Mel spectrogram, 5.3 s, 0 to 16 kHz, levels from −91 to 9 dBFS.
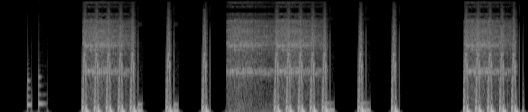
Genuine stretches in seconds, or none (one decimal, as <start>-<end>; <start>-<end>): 0.0-5.3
